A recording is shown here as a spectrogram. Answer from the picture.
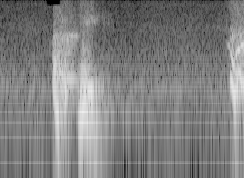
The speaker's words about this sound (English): No, that wasn't it. Let me clear my throat. Let me clear my throat. Okay.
